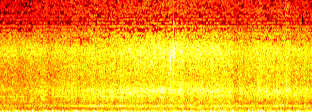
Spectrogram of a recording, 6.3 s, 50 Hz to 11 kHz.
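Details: 1996 Yamaha Royal Star Tour Classic V4, 29,000 miles, sat about a year, running on jumper cables: lumpy uneven beat that stumbles as the throttle opens; owner suspects bad old fuel, battery also weak.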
